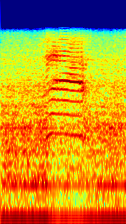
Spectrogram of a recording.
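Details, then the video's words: Maine Coon cat singing an encore on cue for its owner during Twinkle Twinkle Little Star. A single tonal, slightly rising meow of under half a second is heard above a constant low electrical hum. "Maine Coon Cat sings"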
